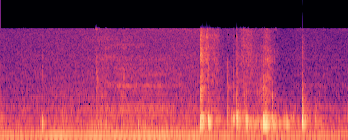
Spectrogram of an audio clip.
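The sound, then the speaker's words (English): A spoon scrapes and clinks against a plate while panzanella bread salad is served. After quiet rustling comes a cluster of several sharp, bright knocks, moderately loud, with no talk. “Let me just spoon that out on your plate real nice.”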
